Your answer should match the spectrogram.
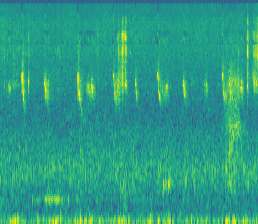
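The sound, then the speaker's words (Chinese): Baby sparrow chicks call with quick, thin, high-pitched cheeps, repeated a dozen or so times in an uneven stream over a low rumbling background, with no voices. “还有麻雀，小麻雀可能出生了，所以你听这个单独的声音就是麻雀的小麻雀的声音。”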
